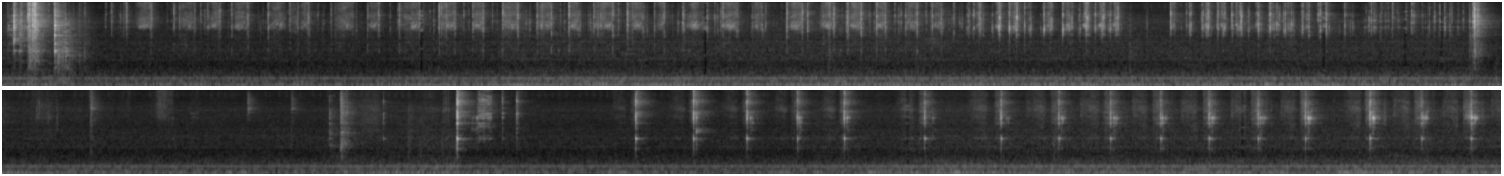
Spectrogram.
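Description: A hand peeler scraping fast, repeated strokes along a raw potato, then, after a pause, a knife slicing it thin, each cut ending in a sharp tap on the plastic cutting board about twice a second. A steady low hum runs underneath.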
